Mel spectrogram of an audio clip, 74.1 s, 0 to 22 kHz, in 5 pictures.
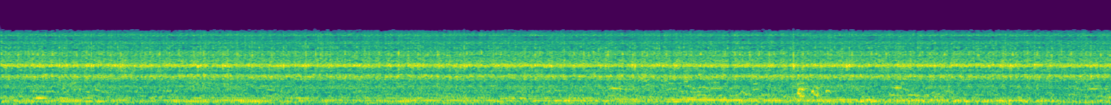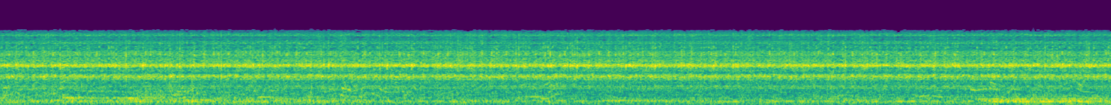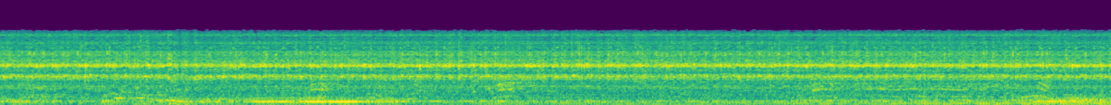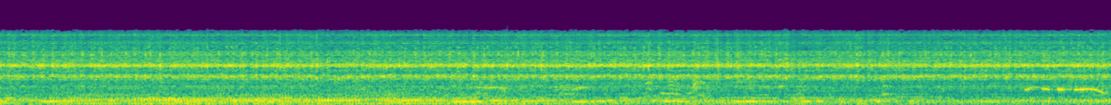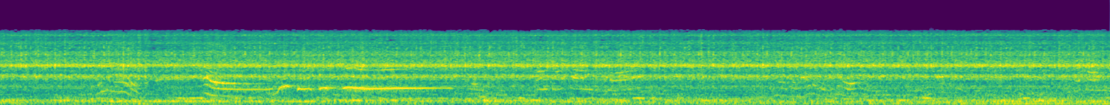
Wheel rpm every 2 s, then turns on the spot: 160, 160, 160, 160, 160, 160, 160, 160, 160, 160, 160, 160, 160, 160, 160, 160, 140, 160, 160, 160, 160, 160, 160, 160, 150, 160, 160, 150, 140, 160, 160, 150, 160, 160, 160, 160, 160.
none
